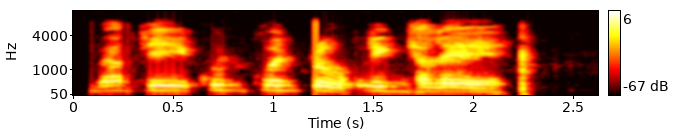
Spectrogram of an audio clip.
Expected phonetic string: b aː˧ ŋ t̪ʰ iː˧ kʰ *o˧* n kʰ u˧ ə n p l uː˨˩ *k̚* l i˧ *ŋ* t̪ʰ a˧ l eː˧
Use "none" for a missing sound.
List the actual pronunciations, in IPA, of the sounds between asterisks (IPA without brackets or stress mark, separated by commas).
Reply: u˧, k̚, ŋ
